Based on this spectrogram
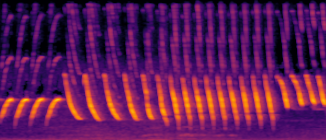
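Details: Canary singing a training song: rapid, clear descending whistled notes repeated about four per second, the phrase jumping in pitch and speed partway through, all crisp and high.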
